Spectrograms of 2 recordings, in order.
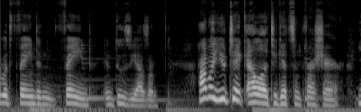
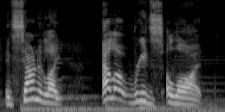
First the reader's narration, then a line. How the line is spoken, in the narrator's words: Frank blurted out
